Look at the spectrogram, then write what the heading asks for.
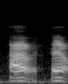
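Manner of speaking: آ squeezed from the throat; throat articulation. Shown as a demonstration. Teacher shows where the sound comes from, throat-made آ. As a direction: isolate the throaty آ of ain. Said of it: "یہاں سے نکلتا ہے".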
